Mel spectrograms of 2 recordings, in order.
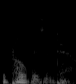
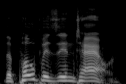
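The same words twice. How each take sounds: First: Conspiratorial low hush; hushed whisper. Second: Louder and slower, spelling it out; slow emphatic repeat; said aloud. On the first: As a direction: drop to a secretive near-whisper, much softer and lower. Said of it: "he leaned in to whisper". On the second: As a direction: repeat it plainly and deliberately so he gets it. Repeats the secret out loud. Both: Retold or imitated.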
